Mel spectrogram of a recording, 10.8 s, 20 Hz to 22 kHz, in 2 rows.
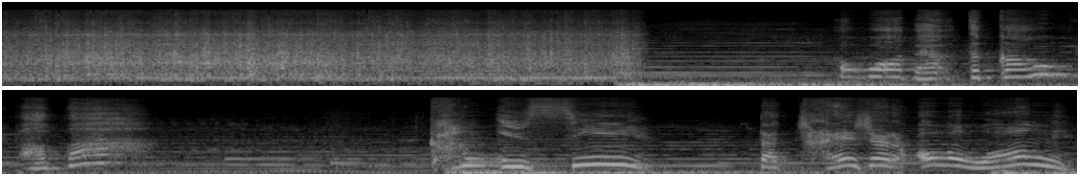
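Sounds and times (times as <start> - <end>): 
blender whirring with grinding motor roar: 0.0 - 3.2
speech: 4.5 - 6.2, 7.6 - 10.7.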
